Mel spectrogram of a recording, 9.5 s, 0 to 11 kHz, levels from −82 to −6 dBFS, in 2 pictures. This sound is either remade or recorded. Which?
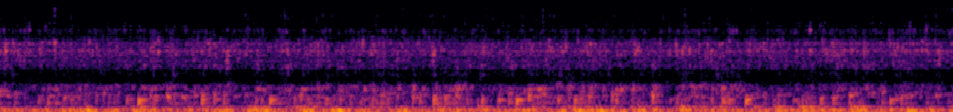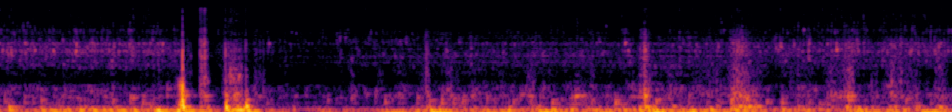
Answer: recorded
